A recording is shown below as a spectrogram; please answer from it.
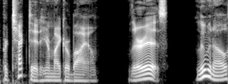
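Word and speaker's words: Lumineux: can harm it that's why their name is pronounced luma no because it has no harsh bleaches no artificial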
